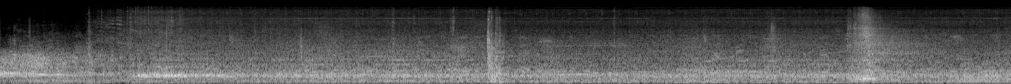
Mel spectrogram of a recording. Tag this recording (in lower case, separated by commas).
speech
